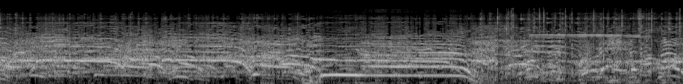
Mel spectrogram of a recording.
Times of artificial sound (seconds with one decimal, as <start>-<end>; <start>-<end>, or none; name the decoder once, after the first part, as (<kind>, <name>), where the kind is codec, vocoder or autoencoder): none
